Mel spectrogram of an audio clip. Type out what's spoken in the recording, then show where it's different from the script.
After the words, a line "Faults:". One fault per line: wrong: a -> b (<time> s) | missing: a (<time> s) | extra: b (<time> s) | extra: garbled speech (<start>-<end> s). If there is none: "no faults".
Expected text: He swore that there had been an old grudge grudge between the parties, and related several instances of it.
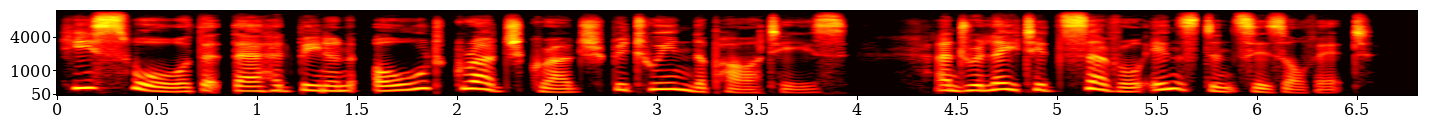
He swore that there had been an old grudge grudge between the parties, and related several instances of it.
Faults:
no faults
